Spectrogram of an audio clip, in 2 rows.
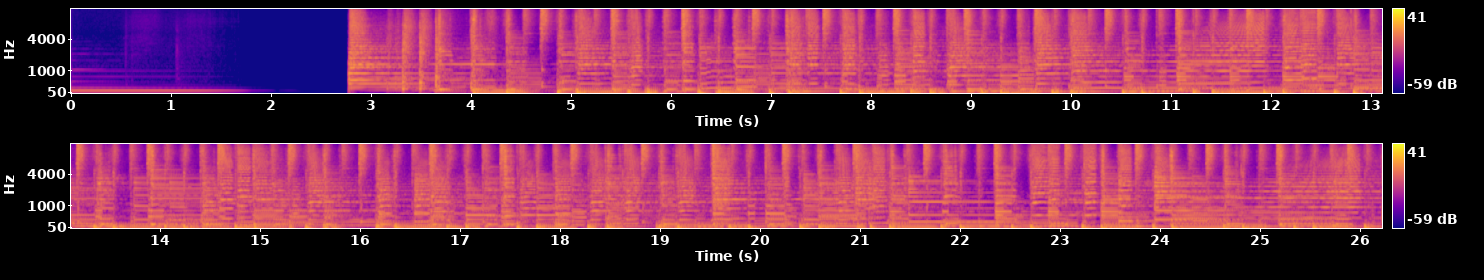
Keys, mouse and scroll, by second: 2.3 click, 3.7 click, 7.5 shift+click, 8.0 shift+click, 8.3 shift+click, 9.9-11.1 shift+drag, 11.2 shift+click, 12.3 ctrl+shift+z, 14.1-15.1 ctrl+shift+drag, 15.2 ctrl+shift+click, 16.2 shift+click, 16.6 shift+click, 17.4 shift+click, 18.3 shift+click, 19.7 shift+click, 20.0 shift+click, 20.7 shift+click, 21.4 shift+click, 21.8 shift+click, 22.5 shift+middle click, 23.8 shift+click, 24.6 shift+click, 25.2 shift+click, 25.6 shift+click, 26.1-26.2 shift+drag.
